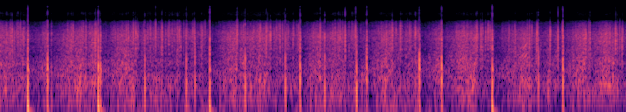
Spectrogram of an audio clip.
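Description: Fireworks crackling: a dense, continuous crackle with many sharp pops scattered irregularly through it.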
